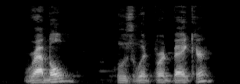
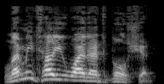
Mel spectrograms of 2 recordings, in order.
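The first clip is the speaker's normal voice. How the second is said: louder and higher, fired-up call-out; a ranter who finally lets loose; heated outburst; 8 semitones higher, 6 dB louder than usual. Real, not acted. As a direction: start the rant hot. Launching into a rant at Lana.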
